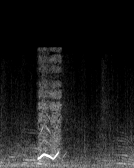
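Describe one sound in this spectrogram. A young man whistles sharply.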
